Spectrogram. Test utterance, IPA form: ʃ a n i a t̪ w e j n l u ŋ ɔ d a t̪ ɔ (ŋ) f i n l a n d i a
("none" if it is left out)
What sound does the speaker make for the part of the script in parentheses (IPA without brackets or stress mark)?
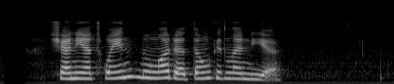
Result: ŋ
